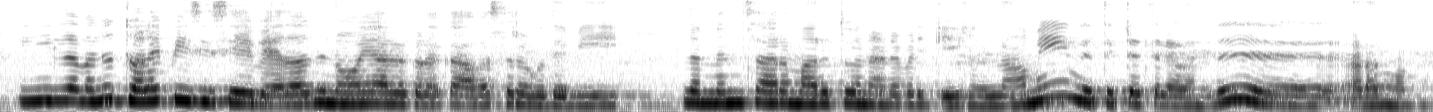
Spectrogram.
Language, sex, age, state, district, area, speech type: Tamil, female, 18-30, Tamil Nadu, Tiruchirappalli, rural, spontaneous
